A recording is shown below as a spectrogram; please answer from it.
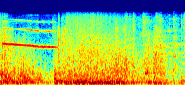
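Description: A movie explosion bursts after a short high whistling tone, becoming a loud, broad roaring rumble that stays sustained for several seconds.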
